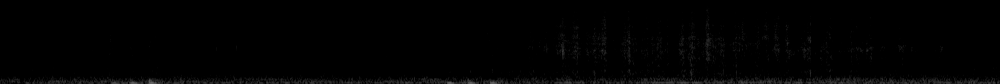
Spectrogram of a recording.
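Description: Near silence, with the faint crinkle of a crumpled paper towel being pressed and dabbed onto wet acrylic paint on a canvas. The crinkling is densest in the second half, with a couple of soft low bumps earlier, over a steady low hum.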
